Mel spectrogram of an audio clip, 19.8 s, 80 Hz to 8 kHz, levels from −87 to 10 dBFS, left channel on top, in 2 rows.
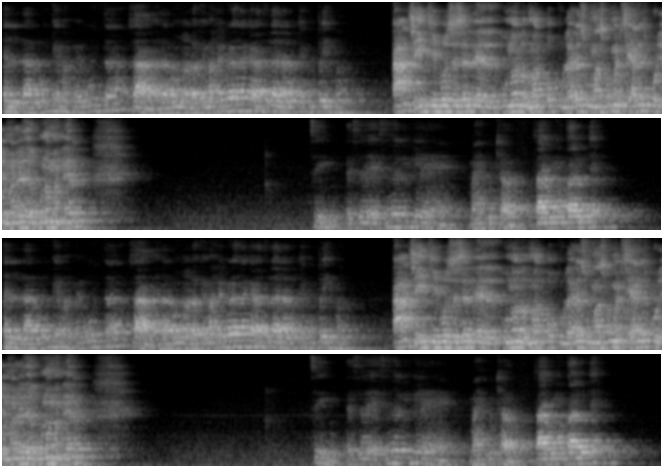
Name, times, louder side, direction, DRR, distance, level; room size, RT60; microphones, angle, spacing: voice 1, 0.0-5.2 14.6-16.6 16.9-18.9, equal, 85° left, -7 dB, 1.1 m, -24 dB
voice 2, 5.8-11.7, equal, 55° left, -3 dB, 0.7 m, -21 dB
2.6 x 2.3 x 3.5 m, 1.3 s
head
